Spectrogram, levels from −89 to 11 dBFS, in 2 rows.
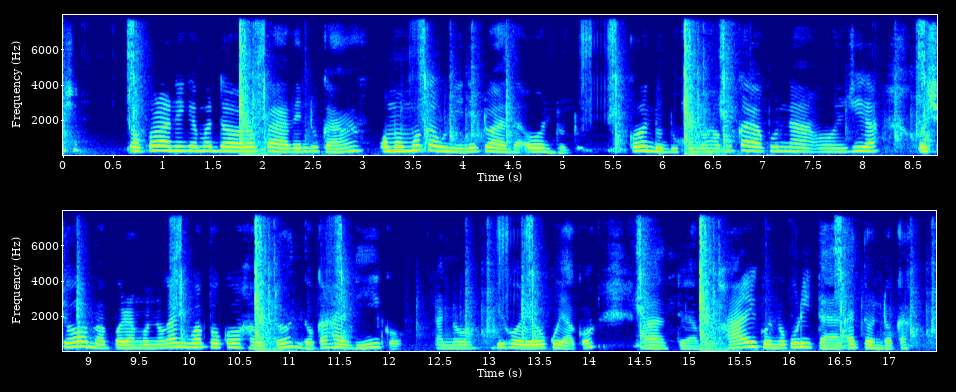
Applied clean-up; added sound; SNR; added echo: none; Domestic sounds, home sounds + Slam; 13 dB; none.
